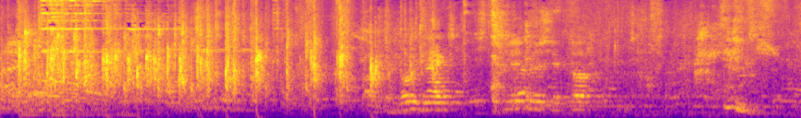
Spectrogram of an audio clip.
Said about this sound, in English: Very good, clap.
